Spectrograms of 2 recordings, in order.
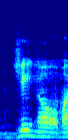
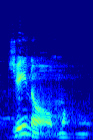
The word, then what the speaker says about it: Genome: Well, I mentioned that one book, Genome. I have a hell of a time putting the accent on the first syllable.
